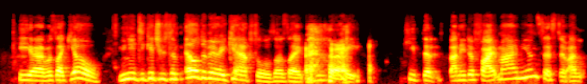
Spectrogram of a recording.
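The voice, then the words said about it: Imitated East Coast accent. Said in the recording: “he has that East Coast accent, so I have to go into Headcrack mode”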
